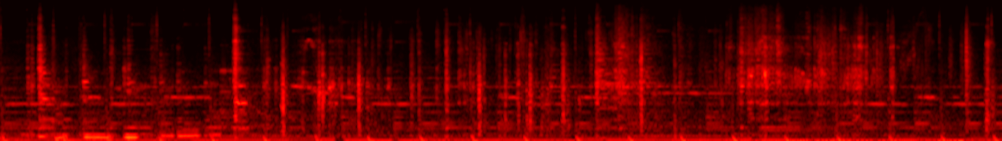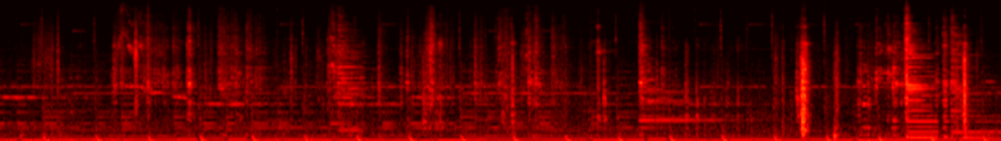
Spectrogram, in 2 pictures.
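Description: Background music with a steady bass pattern, over short clicks and scrapes of a new steel string being handled and wound onto an electric guitar's tuning machine, with a quick run of clicks near the end.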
